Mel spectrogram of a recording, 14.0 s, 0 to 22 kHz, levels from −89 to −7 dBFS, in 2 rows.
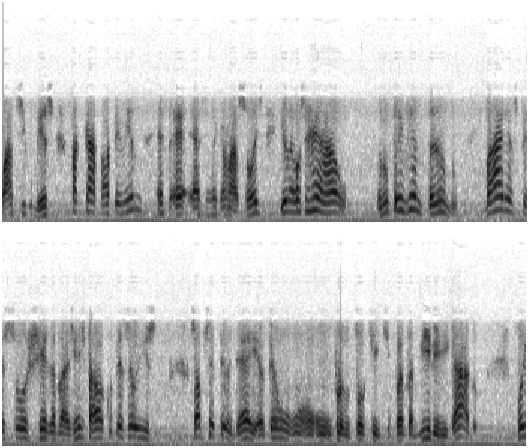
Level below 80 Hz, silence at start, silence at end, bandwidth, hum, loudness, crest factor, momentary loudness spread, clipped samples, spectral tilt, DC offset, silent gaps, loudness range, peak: -42 dBFS; 0 s; 0 s; 7.4 kHz; none; -20 LUFS; 20 dB; 10 LU; under 0.1%; -7.5 dB/octave; under 0.1%; none; 1 LU; 0 dBFS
